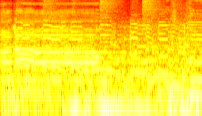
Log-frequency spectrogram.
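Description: String orchestra (violins, violas and cello) with guitar playing an MPB song arrangement between verses. A male voice holds and lets fall the last sung word of a line at the very start.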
